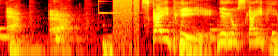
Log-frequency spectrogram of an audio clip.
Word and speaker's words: Skype: Skype. 你有用 Skype 吗？所以还有人用 Skype 吗？ Why do people always have to stress that P? P 啦。懂读的。It's Skype.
